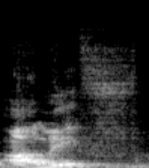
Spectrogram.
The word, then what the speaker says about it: aleph: The only difference in this word and this word, or, the aleph, which is the number 1, and the ayin both have an A sound.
